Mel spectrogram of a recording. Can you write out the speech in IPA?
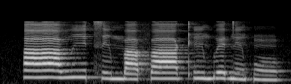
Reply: aː˦ β i˦ t͡s i˨ m a˨ f aː˦ kʼ ĩ˦ b e˦ d ĩ˨ p ũ˨

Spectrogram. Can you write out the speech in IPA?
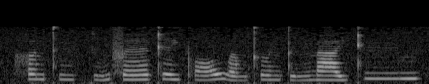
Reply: h ɐ˧ n t̪ʰ yː˨ p̚ k ɪ˨˥ ŋ f ɛː˨˧ kʰ e˧ j pʰ ɔː˨˥ w ɐ˨ m kʰ ɵ˧ n t̪ ɪ˨˧ ŋ n̪ aː˧ j kʰ yː˥ ŋ

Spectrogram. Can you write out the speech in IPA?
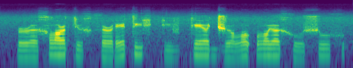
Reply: ɹ ə˩ x lˠ ə˞˥ t ʉ˩ x θ ə˞˩ ɾ e˥ t i˥ x k i˩ v k e˥ ə̯ d͡ʒ ʉ˩ lˠ u˥ ʔ lˠ y˥ ə̯ x u˩ ʃ u˥ x

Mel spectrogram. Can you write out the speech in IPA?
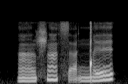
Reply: ã ʂ ã s a̰ ŋ͡ǃ ɛ

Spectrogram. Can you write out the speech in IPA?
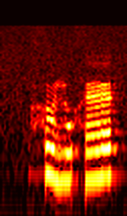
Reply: h ɵ n u h ɛ

